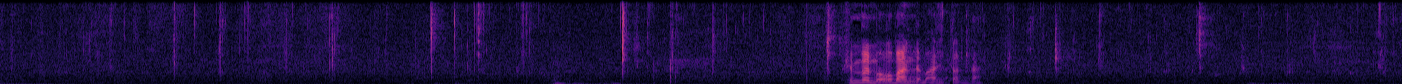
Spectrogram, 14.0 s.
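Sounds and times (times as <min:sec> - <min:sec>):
person chewing food: 0:00.0 - 0:08.4, 0:09.9 - 0:14.0
low thud: 0:05.5 - 0:06.3.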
